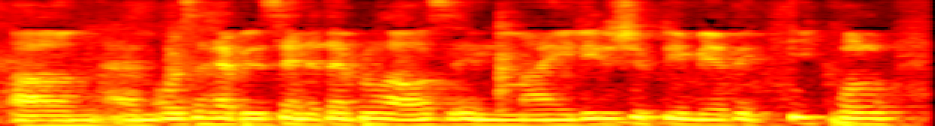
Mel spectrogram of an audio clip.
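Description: There is noticeable background noise behind the speaker. He is a man with a medium pitch. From Austria. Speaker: hotel manager. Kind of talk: panel discussion. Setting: stage with audience.

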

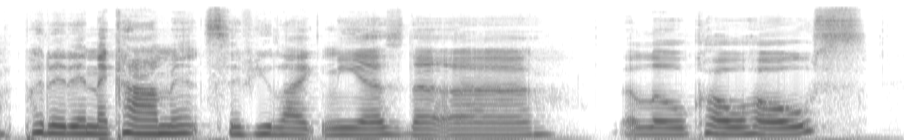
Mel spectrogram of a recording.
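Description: Woman with an ordinary speaking voice, medium pitch and fairly even intonation. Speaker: new co-host. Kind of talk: casual chat.

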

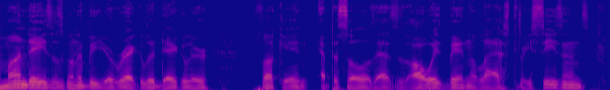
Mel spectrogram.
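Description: A fairly quick delivery in a dark, mellow tone with a Southern US accent, flat monotone intonation, and a very clean recording over a silent background. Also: man, fairly low pitch for a man. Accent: sounds country (Southern-sounding). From Los Angeles. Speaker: podcast host. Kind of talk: casual chat.

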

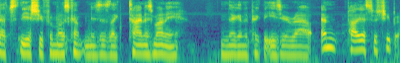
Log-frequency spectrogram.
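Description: A man speaks at a very fast pace with a medium pitch and ordinary pitch variation. Noticeable background noise runs under the recording. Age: 40s. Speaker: clothing brand founder. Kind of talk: interview.

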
